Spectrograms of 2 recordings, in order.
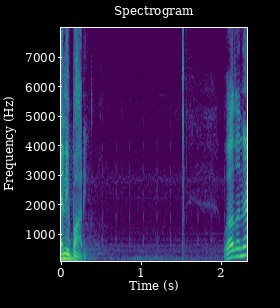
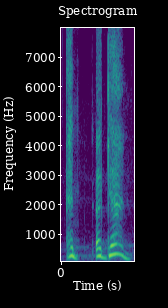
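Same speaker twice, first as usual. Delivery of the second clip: ordinary delivery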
